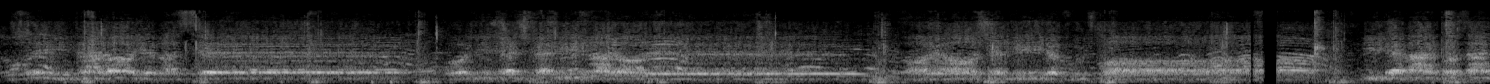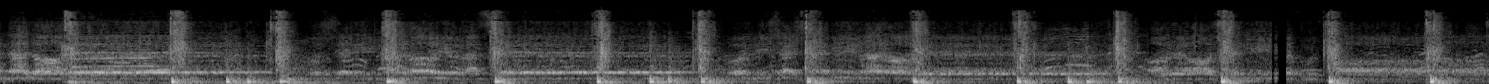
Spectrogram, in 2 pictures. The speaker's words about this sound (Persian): هواداره ملوان حالا شعار خیلی قشنگی و سر دادن در حمایت حضور خانم‌ها توی استادیوم ها اول تشویق هواداری ملوان رو میشنویم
